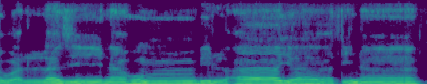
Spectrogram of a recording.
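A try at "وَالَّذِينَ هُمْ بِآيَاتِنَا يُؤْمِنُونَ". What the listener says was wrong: bukan bil ya kedengaran ada l barusan barusan kedengaran seperti ada l mungkin saya salah tapi biayatin bukan bil ayat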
